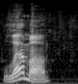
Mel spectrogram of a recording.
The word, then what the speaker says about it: Lema: Lema is simply the question, why? It's pronounced with the accent on the first half of the word. It rhymes with the name Emma and often comes out like Lama, because the Hebrew of Psalm 22:1 says Lama.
